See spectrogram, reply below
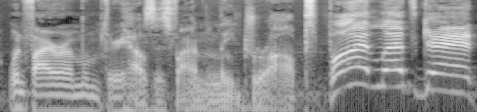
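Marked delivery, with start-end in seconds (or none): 2.4-3.6 drawn-out hype call; excited. Real, not acted. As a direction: stretch it out like a hype intro. Host hyping up the show.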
